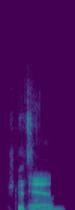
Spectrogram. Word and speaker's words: Schnitzler: but yeah, Traum Nouvelle, it's a book written by some, I think, German guy named Arthur Schnitzler. I think that's how you say his name. His name. – Yeah, that's it. Schnitzler.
